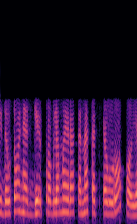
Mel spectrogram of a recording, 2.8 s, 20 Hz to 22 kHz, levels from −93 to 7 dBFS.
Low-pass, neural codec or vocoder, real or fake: 3.6 kHz; vocoder, 22.05 kHz, 80 mel bands, WaveNeXt; fake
